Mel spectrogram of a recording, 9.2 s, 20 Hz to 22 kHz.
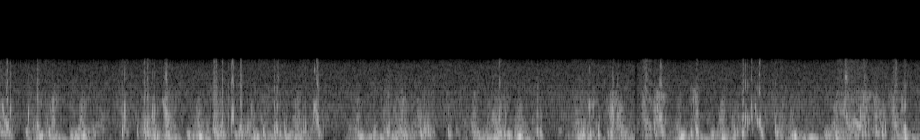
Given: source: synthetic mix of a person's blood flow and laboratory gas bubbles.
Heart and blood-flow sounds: Doppler ultrasound of blood flow; precordium
0.00-0.15 s: bubbles
0.25-0.60 s: bubbles
0.92-0.98 s: bubbles
1.19-1.29 s: bubbles
1.33-1.77 s: bubbles
2.04-2.55 s: bubbles
2.58-2.90 s: bubbles
3.00-3.25 s: bubbles
3.72-3.79 s: bubbles
3.82-4.38 s: bubbles
4.46-4.62 s: bubbles
4.84-5.10 s: bubbles
5.34-5.46 s: bubbles
5.71-6.24 s: bubbles
6.41-6.68 s: bubbles
6.89-7.03 s: bubbles
7.30-7.67 s: bubbles
7.71-7.86 s: bubbles
8.36-9.12 s: bubbles
From the record:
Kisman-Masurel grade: 342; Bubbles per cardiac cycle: rolling drumbeat, 9 or more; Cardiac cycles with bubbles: 100%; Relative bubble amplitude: moderate (0.250 to 0.450); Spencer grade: 3 (all of the cardiac periods contain showers or single bubble signals, but not dominating or overriding the cardiac motion signals); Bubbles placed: only in the low amplitude regions of the cardiac cycle

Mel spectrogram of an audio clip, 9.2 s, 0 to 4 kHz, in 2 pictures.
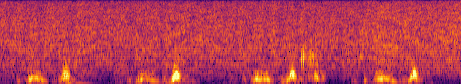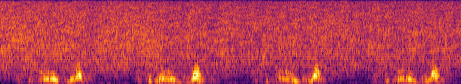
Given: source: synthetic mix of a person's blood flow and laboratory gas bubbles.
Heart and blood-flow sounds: Doppler ultrasound of blood flow; precordium
2.98-3.26 s: bubbles
From the record:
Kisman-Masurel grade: 122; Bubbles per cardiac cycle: 1 to 2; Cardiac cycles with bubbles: 10 to 50%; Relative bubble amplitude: moderate (0.250 to 0.450); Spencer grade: 2 (many but less than half of the cardiac periods contain bubble signals, singularly or in groups); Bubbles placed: only in the low amplitude regions of the cardiac cycle

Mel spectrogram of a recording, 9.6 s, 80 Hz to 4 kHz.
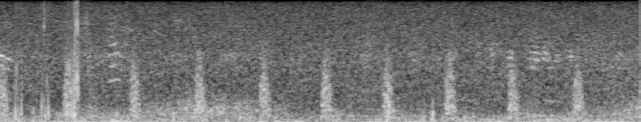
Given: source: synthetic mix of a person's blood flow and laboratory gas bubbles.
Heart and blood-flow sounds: Doppler ultrasound of blood flow; subclavian vein
0.23-0.39 s: bubbles
0.62-0.80 s: bubbles
0.98-1.23 s: bubbles
From the record:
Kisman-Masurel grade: 212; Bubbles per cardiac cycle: several, 3 to 8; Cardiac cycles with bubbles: 1 to 10%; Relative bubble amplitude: moderate (0.250 to 0.450); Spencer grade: 1 (occasional bubble signal discernible with the cardiac motion signal, with majority of cardiac periods free of bubbles); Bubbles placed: anywhere in the cardiac cycle

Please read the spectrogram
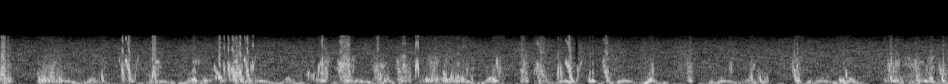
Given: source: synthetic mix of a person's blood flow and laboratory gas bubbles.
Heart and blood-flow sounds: Doppler ultrasound of blood flow; precordium
0.00-0.15 s: bubbles
0.35-0.66 s: bubbles
0.98-1.07 s: bubbles
1.16-1.39 s: bubbles
1.46-1.62 s: bubbles
1.89-2.58 s: bubbles
3.05-3.31 s: bubbles
3.36-3.57 s: bubbles
3.72-3.91 s: bubbles
3.94-4.75 s: bubbles
4.84-5.04 s: bubbles
5.19-5.29 s: bubbles
5.33-5.51 s: bubbles
5.55-5.98 s: bubbles
6.02-6.12 s: bubbles
6.49-6.56 s: bubbles
6.85-6.94 s: bubbles
7.28-7.34 s: bubbles
7.48-7.70 s: bubbles
7.90-8.04 s: bubbles
8.36-8.50 s: bubbles
8.82-9.49 s: bubbles
From the record:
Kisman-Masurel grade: 243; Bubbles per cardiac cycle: several, 3 to 8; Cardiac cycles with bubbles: 100%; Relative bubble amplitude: loud (0.450 to 0.775); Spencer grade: 3 (all of the cardiac periods contain showers or single bubble signals, but not dominating or overriding the cardiac motion signals); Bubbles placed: anywhere in the cardiac cycle

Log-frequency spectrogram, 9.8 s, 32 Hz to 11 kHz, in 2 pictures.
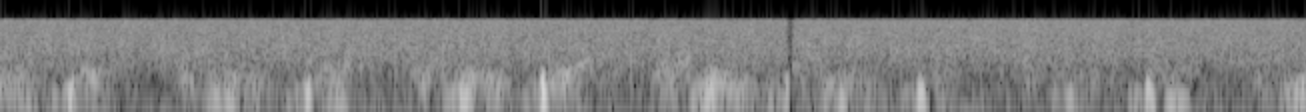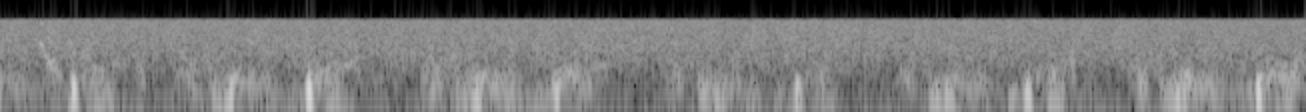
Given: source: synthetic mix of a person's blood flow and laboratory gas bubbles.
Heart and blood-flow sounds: Doppler ultrasound of blood flow; precordium
5.04-5.29 s: bubbles
5.41-5.46 s: bubbles
9.74-9.80 s: bubbles
From the record:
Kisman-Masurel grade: 121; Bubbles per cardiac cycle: 1 to 2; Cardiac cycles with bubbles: 10 to 50%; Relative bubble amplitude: barely perceptible (0.100 to 0.250); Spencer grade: 2 (many but less than half of the cardiac periods contain bubble signals, singularly or in groups); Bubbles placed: anywhere in the cardiac cycle

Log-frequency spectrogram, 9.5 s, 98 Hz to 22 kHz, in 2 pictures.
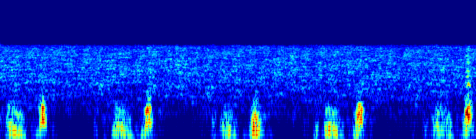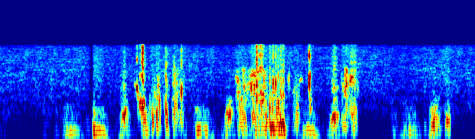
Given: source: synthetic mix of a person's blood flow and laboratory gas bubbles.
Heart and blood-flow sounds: Doppler ultrasound of blood flow; precordium
6.08-6.61 s: bubbles
7.10-7.65 s: bubbles
7.68-7.89 s: bubbles
8.16-8.35 s: bubbles
9.20-9.29 s: bubbles
From the record:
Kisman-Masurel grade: 223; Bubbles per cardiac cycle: several, 3 to 8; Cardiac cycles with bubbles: 10 to 50%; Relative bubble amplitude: loud (0.450 to 0.775); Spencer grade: 2 (many but less than half of the cardiac periods contain bubble signals, singularly or in groups); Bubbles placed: only in the low amplitude regions of the cardiac cycle

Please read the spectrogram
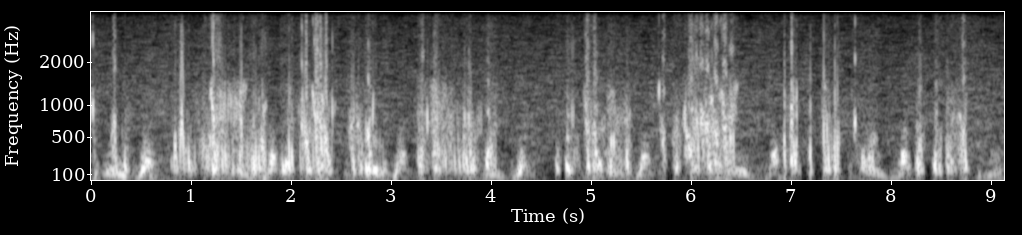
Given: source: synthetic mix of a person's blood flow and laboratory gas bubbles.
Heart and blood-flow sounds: Doppler ultrasound of blood flow; precordium
0.00-0.05 s: bubbles
0.18-0.27 s: bubbles
0.30-0.40 s: bubbles
0.79-1.78 s: bubbles
1.88-2.45 s: bubbles
2.55-2.97 s: bubbles
3.25-4.06 s: bubbles
4.64-4.90 s: bubbles
4.92-5.42 s: bubbles
5.65-5.75 s: bubbles
5.80-6.48 s: bubbles
6.89-7.10 s: bubbles
7.16-7.24 s: bubbles
7.29-7.51 s: bubbles
7.59-7.87 s: bubbles
8.23-8.35 s: bubbles
8.41-8.79 s: bubbles
From the record:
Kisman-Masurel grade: 342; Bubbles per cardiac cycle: rolling drumbeat, 9 or more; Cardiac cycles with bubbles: 100%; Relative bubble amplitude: moderate (0.250 to 0.450); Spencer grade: 3 (all of the cardiac periods contain showers or single bubble signals, but not dominating or overriding the cardiac motion signals); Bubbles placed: only in the low amplitude regions of the cardiac cycle

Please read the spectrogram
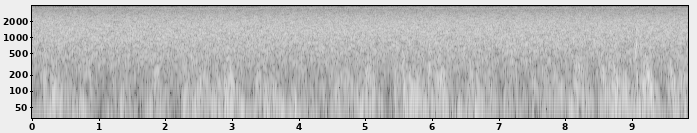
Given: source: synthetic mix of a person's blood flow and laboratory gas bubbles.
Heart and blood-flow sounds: Doppler ultrasound of blood flow; precordium
no bubbles
From the record:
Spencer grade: 0 (complete lack of bubble signals)

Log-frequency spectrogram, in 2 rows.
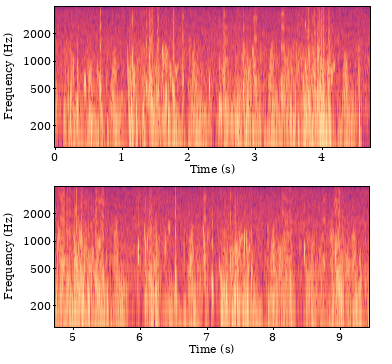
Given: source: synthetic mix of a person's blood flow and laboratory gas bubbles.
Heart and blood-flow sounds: Doppler ultrasound of blood flow; precordium
0.00-0.05 s: bubbles
0.10-0.75 s: bubbles
1.04-1.95 s: bubbles
2.26-2.36 s: bubbles
2.43-3.12 s: bubbles
3.33-4.21 s: bubbles
4.50-4.60 s: bubbles
4.71-5.55 s: bubbles
5.93-6.30 s: bubbles
6.34-6.58 s: bubbles
6.92-7.12 s: bubbles
7.14-7.71 s: bubbles
8.05-8.34 s: bubbles
8.43-8.61 s: bubbles
8.71-8.80 s: bubbles
8.84-9.17 s: bubbles
9.33-9.44 s: bubbles
From the record:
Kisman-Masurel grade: 444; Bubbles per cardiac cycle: continuous sound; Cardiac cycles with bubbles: 100%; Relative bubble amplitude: maximal (0.775 to 0.999); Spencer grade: 4 (maximum detectable bubble signal sounding continuously throughout systole and diastole of every cardiac period, and overriding the amplitude of the normal cardiac signals); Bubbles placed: only in the low amplitude regions of the cardiac cycle

